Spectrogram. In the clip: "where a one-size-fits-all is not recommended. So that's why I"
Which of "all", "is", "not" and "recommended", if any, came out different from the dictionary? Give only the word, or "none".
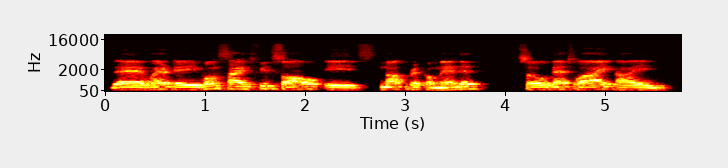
is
